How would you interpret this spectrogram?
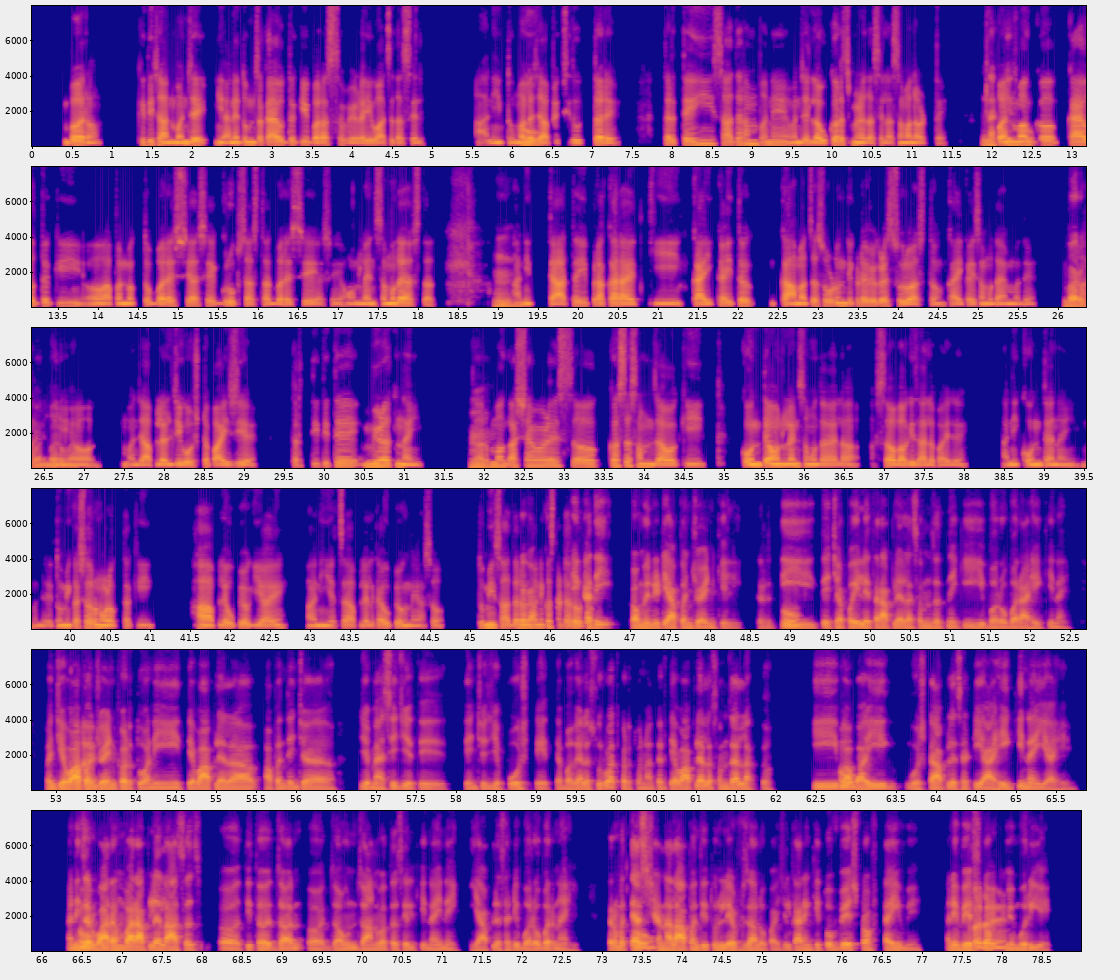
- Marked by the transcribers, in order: tapping; in English: "ग्रुप्स"; in English: "कम्युनिटी"; in English: "जॉइन्ड"; in English: "जॉइन्ड"; in English: "लेफ्ट"; in English: "वेस्ट ऑफ टाइम"; in English: "वेस्ट ऑफ मेमरी"
- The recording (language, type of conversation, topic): Marathi, podcast, ऑनलाइन समुदायामुळे तुमच्या शिक्षणाला कोणते फायदे झाले?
